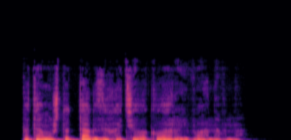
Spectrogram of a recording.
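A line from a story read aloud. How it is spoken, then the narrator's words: Dull, lifeless voice. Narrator (Russian): потухшим голосом ответила Лиля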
